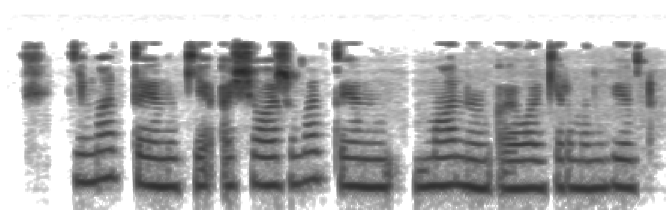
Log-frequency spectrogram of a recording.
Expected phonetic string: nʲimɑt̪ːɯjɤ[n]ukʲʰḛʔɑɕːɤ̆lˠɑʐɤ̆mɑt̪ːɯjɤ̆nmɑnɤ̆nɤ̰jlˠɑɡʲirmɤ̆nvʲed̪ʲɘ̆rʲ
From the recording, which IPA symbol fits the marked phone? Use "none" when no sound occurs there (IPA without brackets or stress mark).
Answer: n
